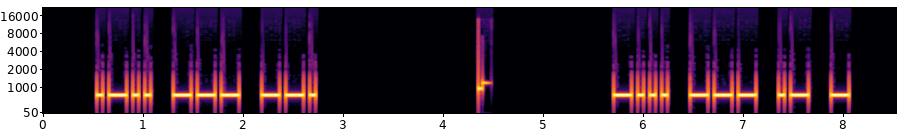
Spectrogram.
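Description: A Morse code word from a word practice lesson at roughly 16 to 20 words per minute: a steady mid-pitched tone keyed into quick dots and dashes, two bursts separated by a pause with a single soft click between.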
